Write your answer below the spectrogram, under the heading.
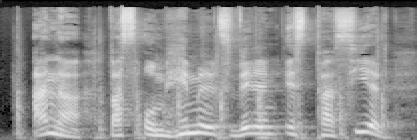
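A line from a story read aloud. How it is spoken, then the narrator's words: Calling out. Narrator (German): rief Magdalena ihr entgegen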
